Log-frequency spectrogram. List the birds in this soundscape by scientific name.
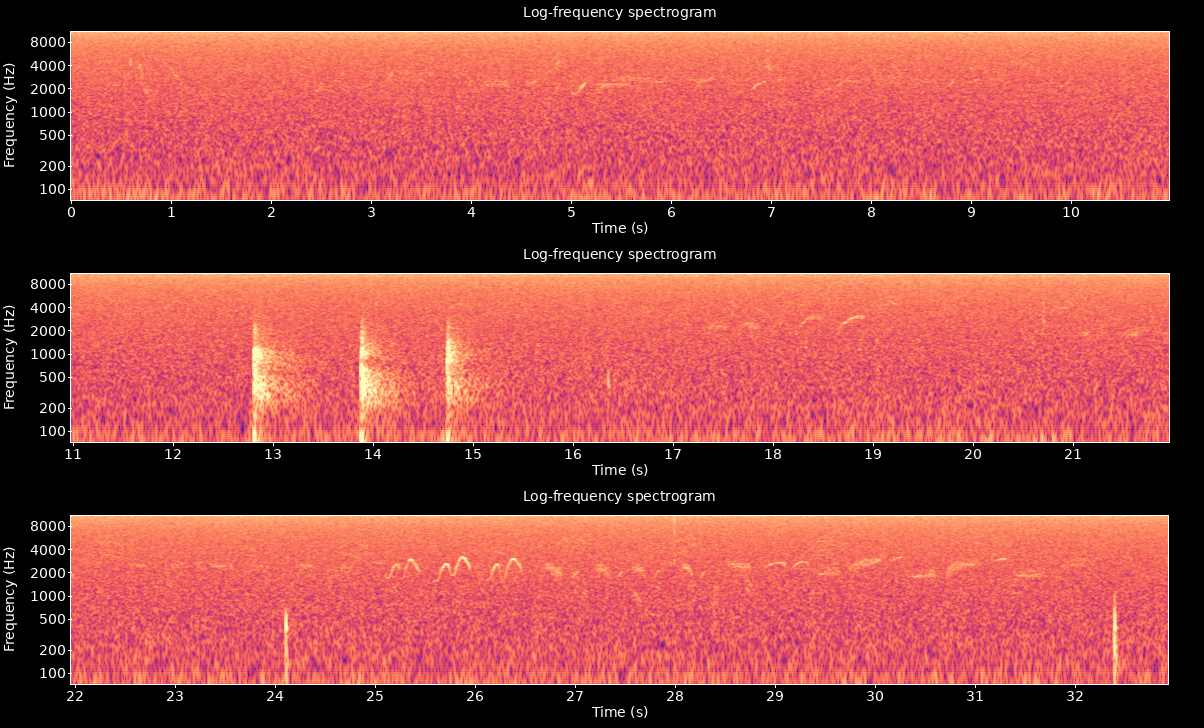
Alauda arvensis, Chasiempis sandwichensis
